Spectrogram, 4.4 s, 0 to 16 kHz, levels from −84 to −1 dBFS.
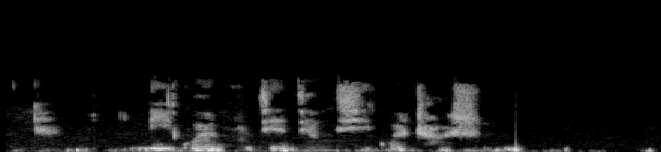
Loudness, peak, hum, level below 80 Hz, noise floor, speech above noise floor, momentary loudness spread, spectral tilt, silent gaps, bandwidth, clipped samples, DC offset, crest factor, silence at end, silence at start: -20 LUFS; -2 dBFS; none; -52 dBFS; -61 dBFS; 42 dB; 14 LU; -5 dB/octave; none; 7.8 kHz; under 0.1%; under 0.1%; 20 dB; 0.05 s; 0.25 s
